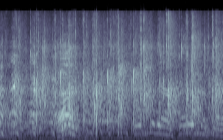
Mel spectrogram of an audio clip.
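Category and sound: crowd, audience clapping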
